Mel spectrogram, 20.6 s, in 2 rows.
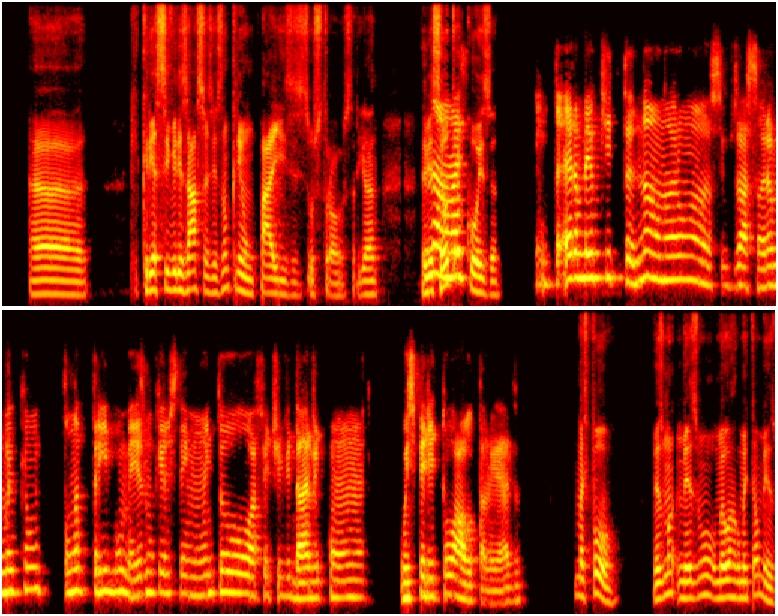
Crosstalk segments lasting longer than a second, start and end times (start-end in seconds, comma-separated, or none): none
